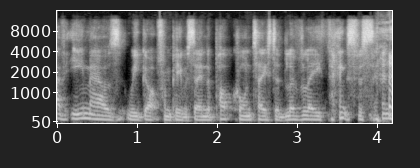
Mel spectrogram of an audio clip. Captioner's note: laughs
